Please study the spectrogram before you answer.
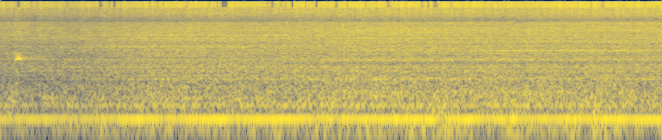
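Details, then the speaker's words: Car engine at idle, heard near the intake, which audibly sucks in air from both sides: low, steady, even beat with a soft air hiss; smooth and healthy, no knocking. "That little booger right there, man, that thing right there's going to suck in some air. I can actually hear it a little bit and feel it."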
